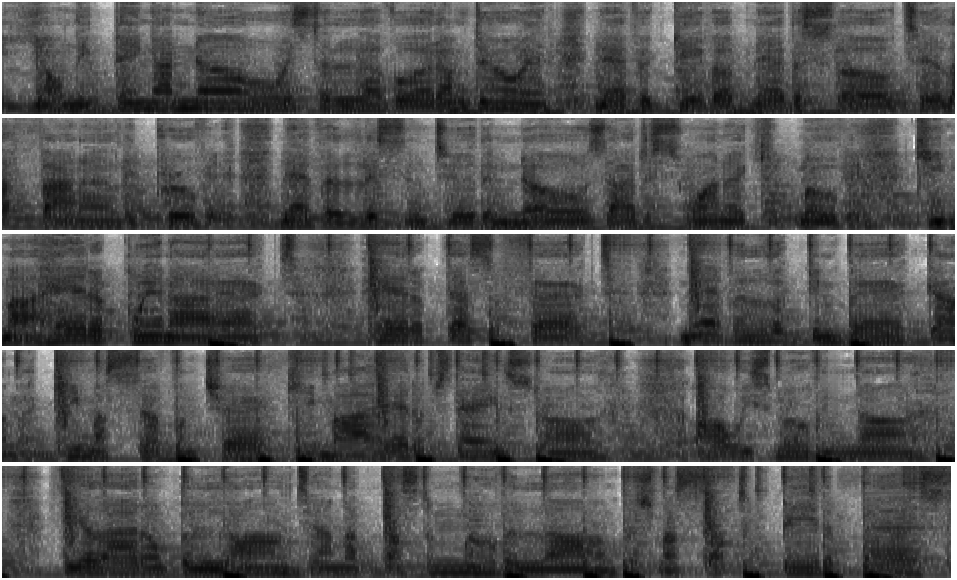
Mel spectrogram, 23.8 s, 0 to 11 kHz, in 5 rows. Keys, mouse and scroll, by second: 0.0 a, 0.6 g, 3.5 click, 3.7 middle click, 4.0-4.5 scroll down 2, 4.5 click, 4.9 KP_3, 5.3 scroll down 1, 5.4 shift+middle click, 5.6 shift+a, 6.3 s, 7.4 shift+middle click, 7.6 scroll up 3, 7.8 s, 8.5 shift+middle click, 8.7 scroll up 3, 8.8 shift+middle click, 9.2 g, 9.9 s, 10.4 r, 11.1 g, 11.8 click, 12.7 c, 14.0-18.6 typing, 19.8 s, 20.6 click, 21.0 g, 22.2 click, 22.4 c, 23.6-23.8 typing.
